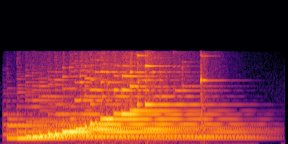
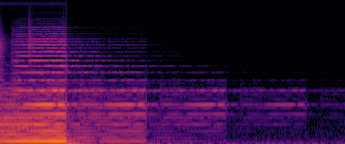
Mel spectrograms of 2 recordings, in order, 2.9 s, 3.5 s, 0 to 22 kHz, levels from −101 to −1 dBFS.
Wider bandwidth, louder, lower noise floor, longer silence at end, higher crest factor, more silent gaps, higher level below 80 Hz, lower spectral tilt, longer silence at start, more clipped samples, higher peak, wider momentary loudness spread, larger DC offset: second, 5.2 kHz vs 11.5 kHz; first, -12 LUFS vs -38 LUFS; second, -36 dBFS vs -68 dBFS; about the same, 0.35 s vs 0.45 s; second, 12 dB vs 20 dB; neither; first, -56 dBFS vs -62 dBFS; first, -8 dB/octave vs -5 dB/octave; about the same, 0 s vs 0 s; neither; first, -2 dBFS vs -22 dBFS; second, 17 LU vs 25 LU; neither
